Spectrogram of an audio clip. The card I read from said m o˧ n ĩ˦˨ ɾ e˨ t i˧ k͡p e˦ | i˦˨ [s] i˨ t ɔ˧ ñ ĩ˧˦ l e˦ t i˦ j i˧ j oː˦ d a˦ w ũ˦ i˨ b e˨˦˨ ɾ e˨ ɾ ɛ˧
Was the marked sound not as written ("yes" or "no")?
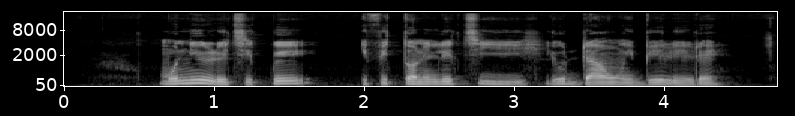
yes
